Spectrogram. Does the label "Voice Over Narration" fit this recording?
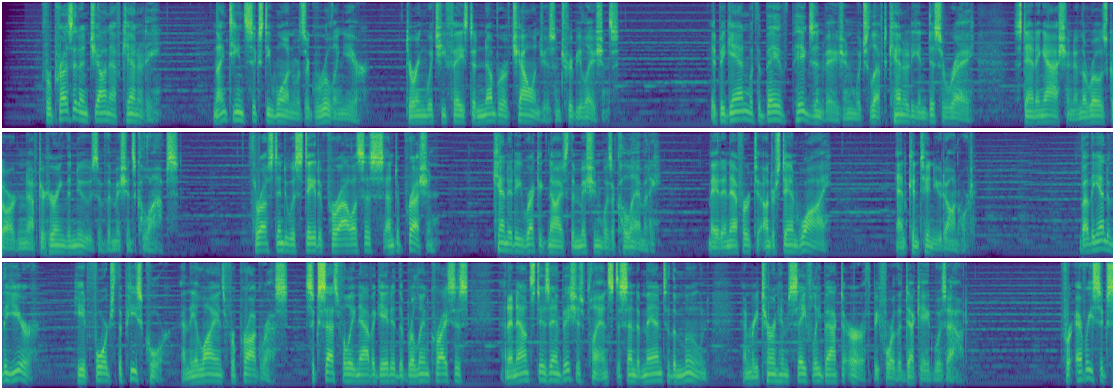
Yes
